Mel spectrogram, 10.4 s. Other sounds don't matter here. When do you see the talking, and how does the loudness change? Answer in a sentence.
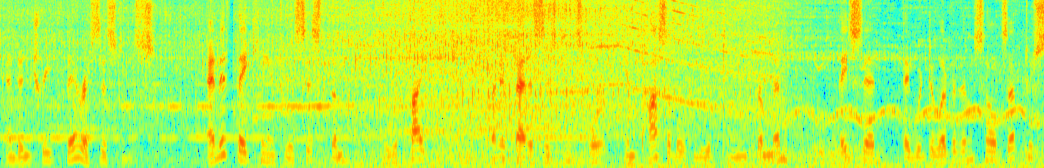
You can hear the talking from 0.0 to 10.4 s, at a steady volume.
